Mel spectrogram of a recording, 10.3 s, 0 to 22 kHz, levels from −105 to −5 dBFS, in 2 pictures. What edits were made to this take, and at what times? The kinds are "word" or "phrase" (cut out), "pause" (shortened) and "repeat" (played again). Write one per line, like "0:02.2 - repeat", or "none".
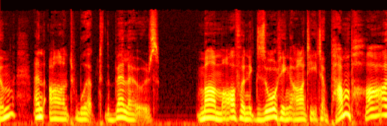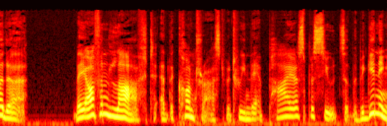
none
